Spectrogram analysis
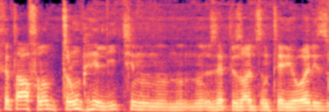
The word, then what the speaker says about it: Trungelliti: principalmente sobre o cara, deixa eu conferir na ATP a pronúncia para não assassinar o nome do cidadão do começo ao fim do do do podcast. E é Trum Elite.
